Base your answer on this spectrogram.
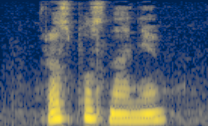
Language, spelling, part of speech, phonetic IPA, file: Polish, rozpoznanie, noun, [ˌrɔspɔzˈnãɲɛ], LL-Q809 (pol)-rozpoznanie.wav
